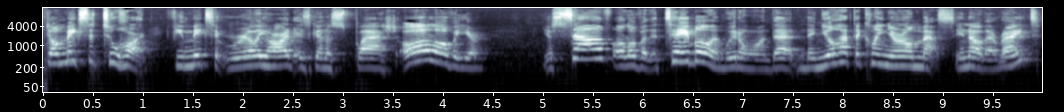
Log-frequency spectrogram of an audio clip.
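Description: A middle-aged woman teaching preschoolers in a classroom, talking young children through each step in an encouraging, animated way. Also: fairly high pitch, moderate pace. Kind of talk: children's educational demonstration. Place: indoor classroom.

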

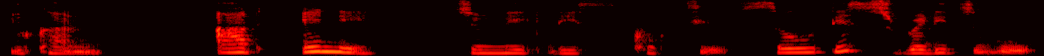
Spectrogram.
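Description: A woman narrates her cooking in a relaxed, chatty way, describing each step as she works. Her voice sits a little low and has a breathy, husky edge. It sounds like a home kitchen recording. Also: a little slow, highs cut off. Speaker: cooking vlogger. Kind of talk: casual cook-along narration.

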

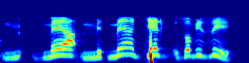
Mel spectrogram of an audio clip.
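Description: A man with a foreign accent, not a native speaker, pushing a halting, repetitive sales pitch over the phone as a call-centre agent. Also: lively intonation. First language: not German. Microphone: telephone. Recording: tinny narrow phone line.

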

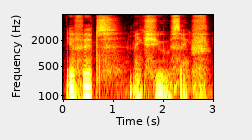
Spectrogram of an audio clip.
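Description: Very deep, slow old dragon. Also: male voice, gravelly, a little mellow, husky, no room sound, studio quality, full character voice. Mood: weary, reluctant. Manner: slow, halting, solemn delivery. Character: weary old male dragon, slow, solemn. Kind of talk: audio drama character acting.

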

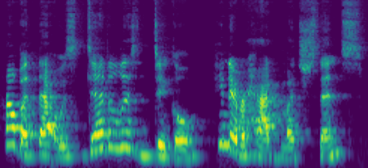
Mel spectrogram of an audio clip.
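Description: A woman's voice: medium pitch, sing-song, brisk, fairly bright tone. A woman voicing a stern older female professor in an audiobook, with a clipped, emphatic, impatient manner. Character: stern older female professor, brisk, indignant, easily ruffled. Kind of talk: audiobook character dialogue.

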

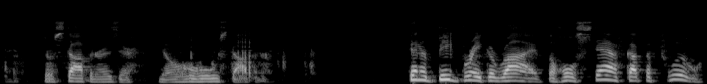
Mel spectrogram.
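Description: A middle-aged man reading a rhyming picture book aloud in an expressive, emphatic storytelling manner. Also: fairly high pitch, measured pace, husky. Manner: emphatic, dramatic storytelling with repeated phrases. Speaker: guest reader of a children's book. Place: small indoor room. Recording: dull, lo-fi webcam sound.

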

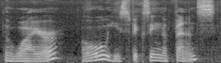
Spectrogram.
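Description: American woman, middle-aged, children's storytime reader; low pitch with noticeable creak, asks the young listeners questions. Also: lively intonation, slow pace, a little mellow, a little hiss or hum. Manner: simple questions and observations addressed to children. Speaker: picture book reader for children. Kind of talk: read-aloud storytelling with asides to young listeners.

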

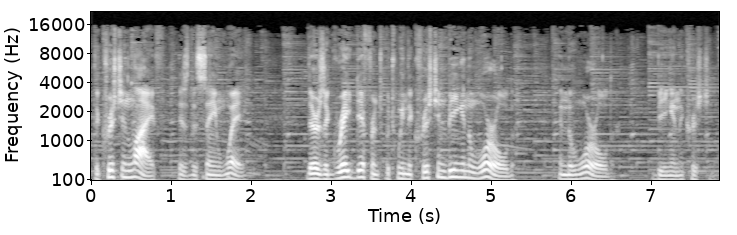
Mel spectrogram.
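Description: A man's voice: lowish voice, lively intonation, normal speed, faint music behind. A man giving scripted narration as the announcer of an audio drama.

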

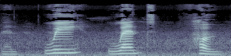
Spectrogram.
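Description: A young woman teacher, reading a picture book aloud to young children in a slow, exaggerated, sing-song way, recorded outdoors on a phone. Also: medium pitch, highs cut off, slight background noise. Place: outdoors under trees.

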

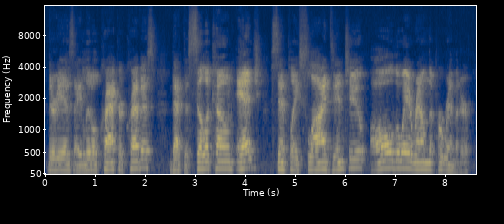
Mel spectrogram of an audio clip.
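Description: A man's voice: on the high side, unhurried, few pauses, bright, forceful tone. A man in his thirties hosting a casual product demonstration indoors, explaining as he goes with fillers and restarts. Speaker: host. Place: indoor showroom with bare walls. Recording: echoey room.

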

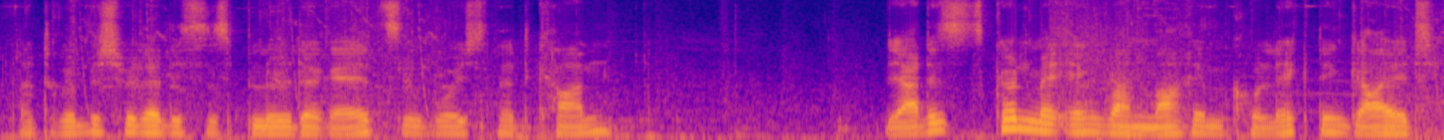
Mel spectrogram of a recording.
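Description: A man's voice: on the low side, steady tone, moderate pace, dark tone, a little hiss or hum. A man hosting a casual let's play, chatting to his viewers. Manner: chatty, talks to viewers, asks for likes. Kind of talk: casual gameplay commentary.

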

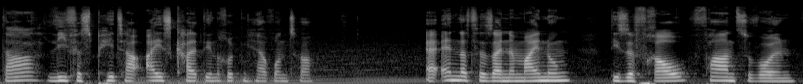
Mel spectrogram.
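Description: A woman's voice: sits low, steady tone, a little slow. A woman reading scripted narration as the narrator of an audio play.

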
